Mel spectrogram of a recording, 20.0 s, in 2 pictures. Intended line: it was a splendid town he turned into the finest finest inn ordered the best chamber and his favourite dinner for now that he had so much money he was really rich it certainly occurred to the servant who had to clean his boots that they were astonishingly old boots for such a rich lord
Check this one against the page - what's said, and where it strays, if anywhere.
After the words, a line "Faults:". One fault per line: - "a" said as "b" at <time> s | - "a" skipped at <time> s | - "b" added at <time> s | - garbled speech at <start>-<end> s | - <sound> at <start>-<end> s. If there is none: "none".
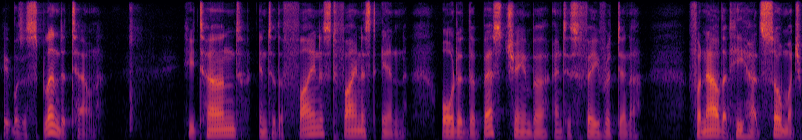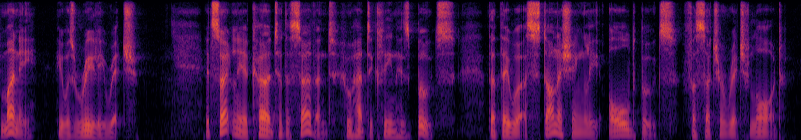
it was a splendid town he turned into the finest finest inn ordered the best chamber and his favourite dinner for now that he had so much money he was really rich it certainly occurred to the servant who had to clean his boots that they were astonishingly old boots for such a rich lord
Faults:
- tap at 1.6-1.8 s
